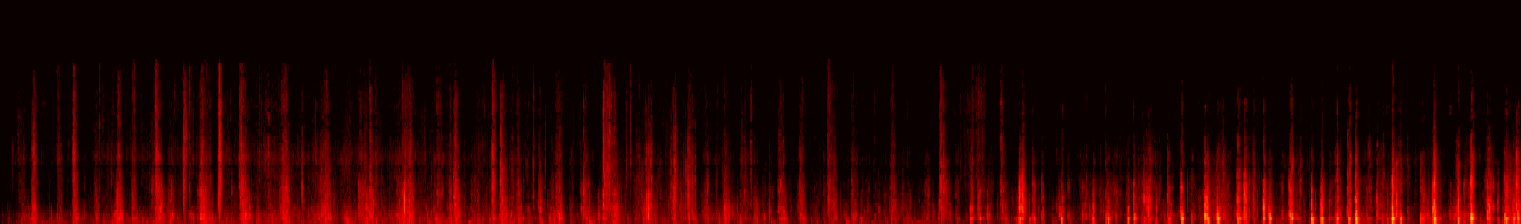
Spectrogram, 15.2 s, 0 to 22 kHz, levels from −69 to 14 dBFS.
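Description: From 6.35 to 6.97 s, a burst of cable scratch noise sits over the sound for about 0.6 s as a dense, uneven rustling and crackling, roughly 10 dB below the main signal. The likely cause is a worn cable, connector or control being moved so that its contact resistance jumped erratically. On a waveform it shows as jagged, irregular spikes riding on the signal. A spectrogram shows a smear of broadband speckle across that span.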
